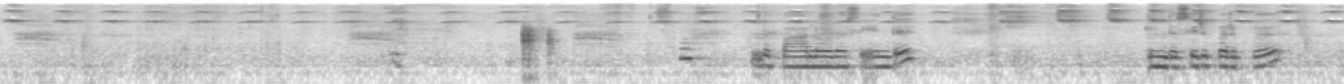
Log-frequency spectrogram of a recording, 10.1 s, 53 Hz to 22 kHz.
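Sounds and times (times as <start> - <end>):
faint high chirping: 0.0 - 10.0.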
